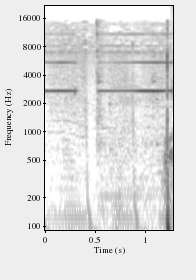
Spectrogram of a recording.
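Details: LG MH7570 microwave reported as making loud noise: multimeter continuity beep sounds continuously whenever the probe touches the magnetron case, showing the magnetron is shorted to ground.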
